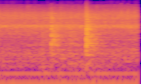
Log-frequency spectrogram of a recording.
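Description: A rib roast searing in a hot pan makes a constant close sizzle, broken by two quick louder hisses or stirring clatters about a third of a second apart.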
